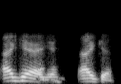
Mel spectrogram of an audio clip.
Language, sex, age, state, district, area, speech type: Odia, male, 18-30, Odisha, Kendrapara, urban, conversation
